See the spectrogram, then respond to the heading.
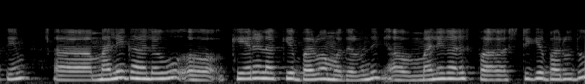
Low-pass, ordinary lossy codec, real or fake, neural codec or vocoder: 5.4 kHz; none; real; none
